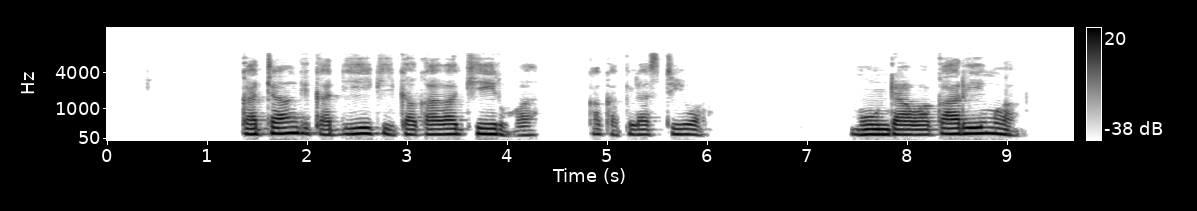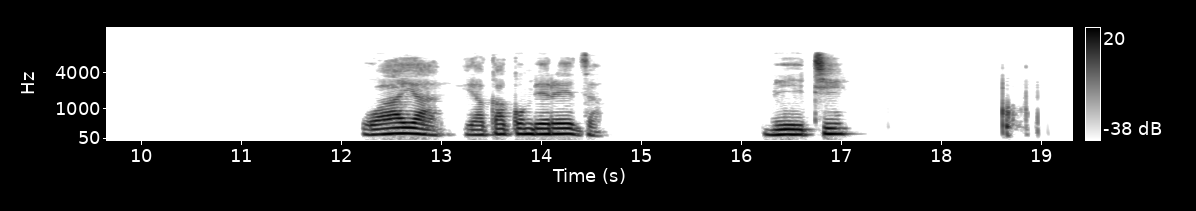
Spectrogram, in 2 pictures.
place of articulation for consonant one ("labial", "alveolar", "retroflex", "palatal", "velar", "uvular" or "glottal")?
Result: velar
